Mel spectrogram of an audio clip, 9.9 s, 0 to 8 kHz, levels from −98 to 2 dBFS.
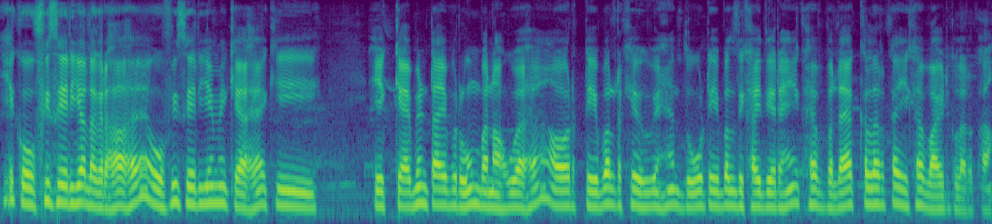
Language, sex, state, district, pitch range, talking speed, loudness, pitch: Hindi, male, Punjab, Kapurthala, 150-175 Hz, 240 wpm, -16 LUFS, 160 Hz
